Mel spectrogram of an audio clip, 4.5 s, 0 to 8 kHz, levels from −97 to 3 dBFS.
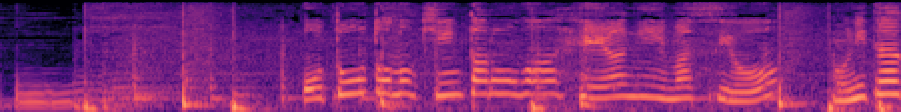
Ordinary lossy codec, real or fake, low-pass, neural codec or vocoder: none; fake; 7.2 kHz; vocoder, 44.1 kHz, 80 mel bands, Vocos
